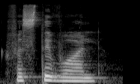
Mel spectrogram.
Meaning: festival
- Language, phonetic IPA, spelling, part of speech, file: Ukrainian, [festeˈʋalʲ], фестиваль, noun, Uk-фестиваль.ogg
